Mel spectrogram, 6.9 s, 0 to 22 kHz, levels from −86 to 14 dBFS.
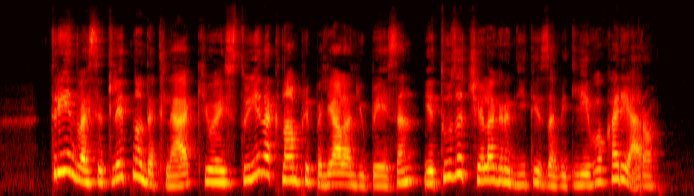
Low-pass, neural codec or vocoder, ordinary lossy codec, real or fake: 19.8 kHz; vocoder, 44.1 kHz, 128 mel bands every 256 samples, BigVGAN v2; none; fake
